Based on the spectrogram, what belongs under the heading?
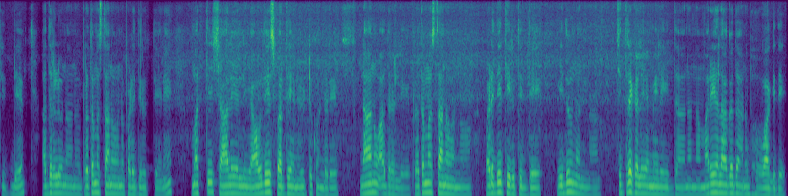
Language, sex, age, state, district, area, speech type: Kannada, male, 18-30, Karnataka, Chitradurga, rural, spontaneous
